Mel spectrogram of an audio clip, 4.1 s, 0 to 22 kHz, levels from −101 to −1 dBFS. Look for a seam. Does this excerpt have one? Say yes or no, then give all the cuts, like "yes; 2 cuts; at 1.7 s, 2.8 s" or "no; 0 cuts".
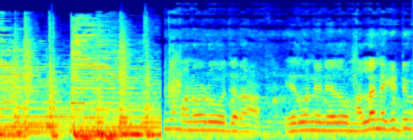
no; 0 cuts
